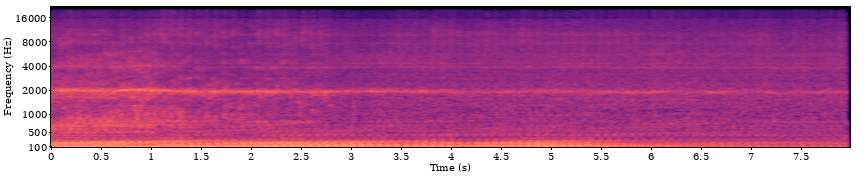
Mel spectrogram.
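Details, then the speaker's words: 2025 Harley-Davidson Road Glide 117 Gen 2, 802 miles, stock engine before the Stage 2 cam and tune, with Khrome Werks slip-on mufflers: deep, even V-twin lope at roughly four beats per second with no knocks or misses; smooth, healthy exhaust tone. "nice smooth tone. These ProWorks mufflers are growing on me."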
